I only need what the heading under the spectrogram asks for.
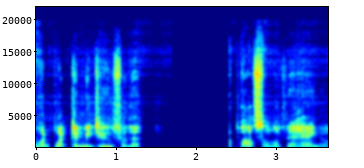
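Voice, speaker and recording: A man puts on a raspy character voice with a fairly high pitch. He speaks at a moderate pace. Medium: actual play. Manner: formal, faintly ominous.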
